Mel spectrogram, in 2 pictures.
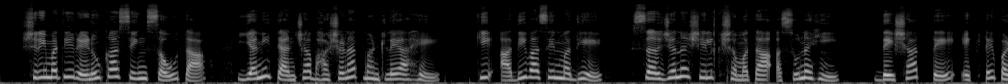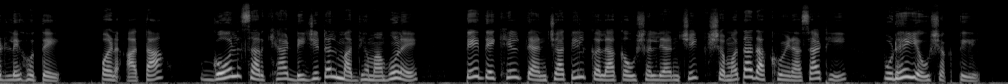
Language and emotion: Marathi, neutral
